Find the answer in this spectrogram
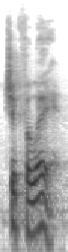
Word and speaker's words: Chick-fil-A: So, it's Chick-fil-A. Or if you like to call it Chickfila, you can do that. I've heard people pronounce it that way, too. But it's Chick-fil-A.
